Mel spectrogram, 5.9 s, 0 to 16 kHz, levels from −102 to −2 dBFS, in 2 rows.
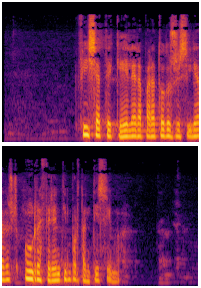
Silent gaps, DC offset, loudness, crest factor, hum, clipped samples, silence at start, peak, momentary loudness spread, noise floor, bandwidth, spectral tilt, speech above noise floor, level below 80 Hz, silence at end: none; under 0.1%; -20 LUFS; 18 dB; none; under 0.1%; 1.15 s; -2 dBFS; 11 LU; -60 dBFS; 11.5 kHz; -5 dB/octave; 41 dB; -60 dBFS; 1.2 s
